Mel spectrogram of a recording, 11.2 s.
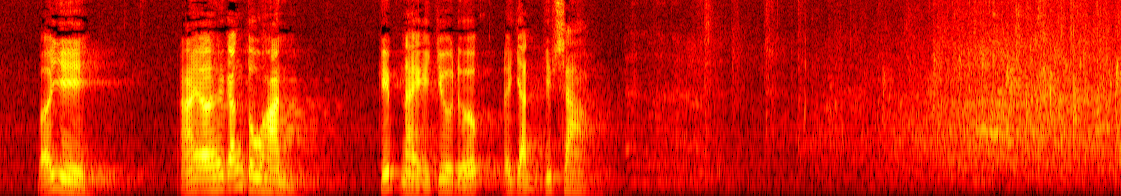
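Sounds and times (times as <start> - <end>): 
speech: 0.4 - 1.0, 1.8 - 3.0, 3.8 - 6.0
audience applause at a dharma talk at a Buddhist pagoda: 7.0 - 11.2.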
